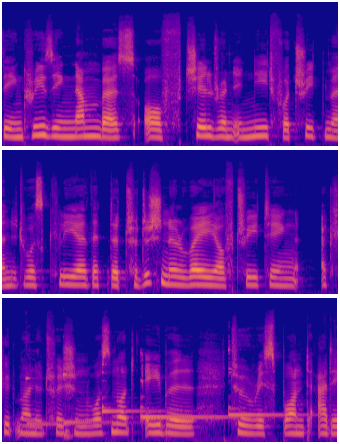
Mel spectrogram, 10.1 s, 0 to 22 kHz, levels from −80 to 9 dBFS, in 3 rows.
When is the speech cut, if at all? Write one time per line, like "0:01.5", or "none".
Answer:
0:04.4

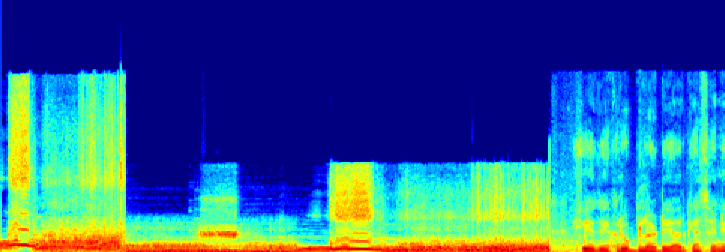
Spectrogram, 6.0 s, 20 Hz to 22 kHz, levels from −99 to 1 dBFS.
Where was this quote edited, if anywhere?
0:01.0
0:04.7

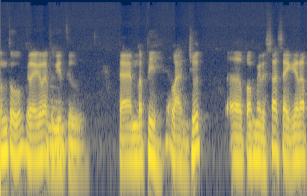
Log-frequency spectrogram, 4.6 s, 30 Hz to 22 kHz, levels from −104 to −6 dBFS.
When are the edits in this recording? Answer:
none

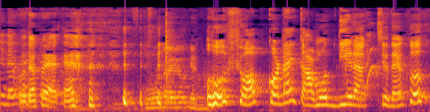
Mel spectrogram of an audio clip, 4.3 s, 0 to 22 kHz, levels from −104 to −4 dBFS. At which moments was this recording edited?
0:01.9

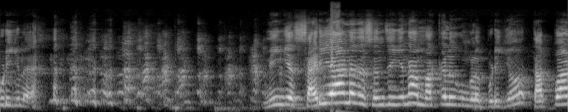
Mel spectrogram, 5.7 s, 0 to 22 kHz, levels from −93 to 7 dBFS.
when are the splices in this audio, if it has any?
none

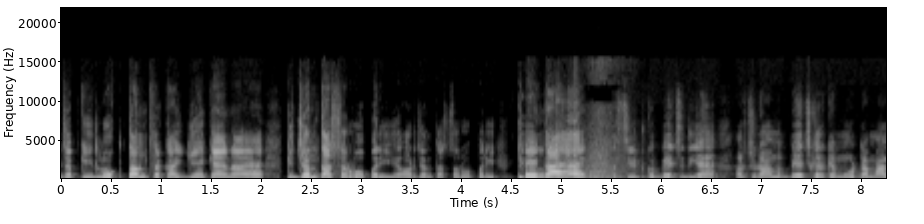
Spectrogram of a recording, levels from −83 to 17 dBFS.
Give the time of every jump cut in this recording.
0:05.4

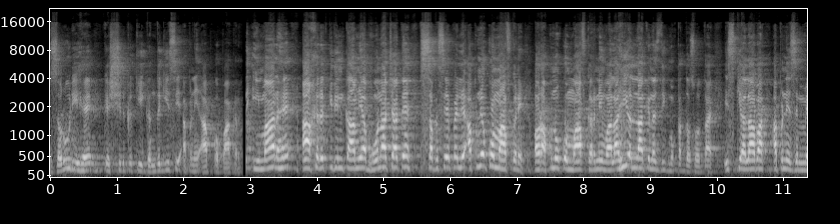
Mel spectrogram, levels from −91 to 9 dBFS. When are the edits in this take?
0:03.0

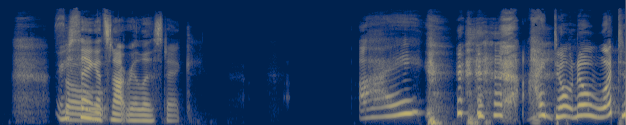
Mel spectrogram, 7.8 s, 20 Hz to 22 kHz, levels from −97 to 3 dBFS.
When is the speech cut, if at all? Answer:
none

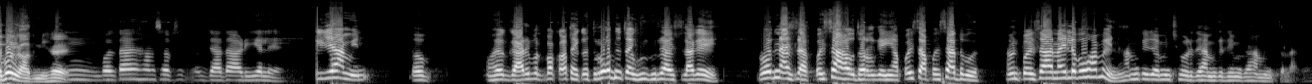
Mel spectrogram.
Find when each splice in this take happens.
0:03.2

